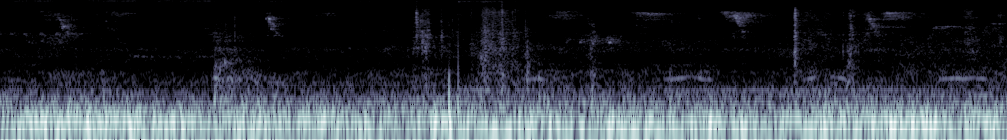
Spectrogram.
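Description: Small birds chirping in short, repeated high calls over a steady low rumble, with a few light clicks.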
